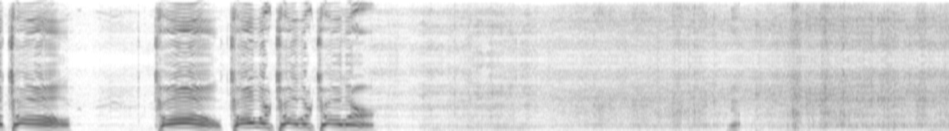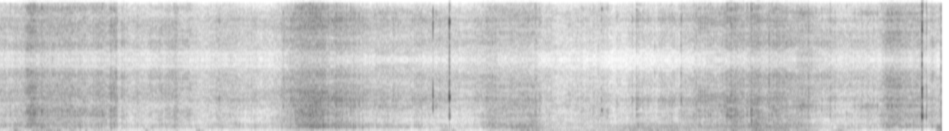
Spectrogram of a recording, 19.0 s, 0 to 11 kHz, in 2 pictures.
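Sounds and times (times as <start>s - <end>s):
skis carving on snow: 1.5s - 18.9s.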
